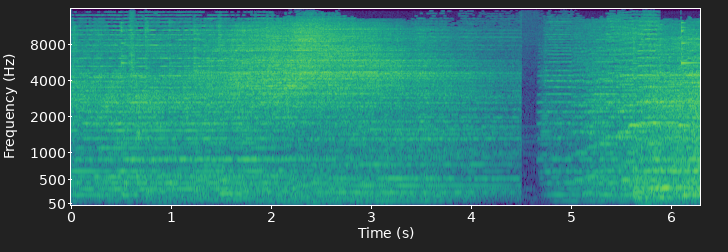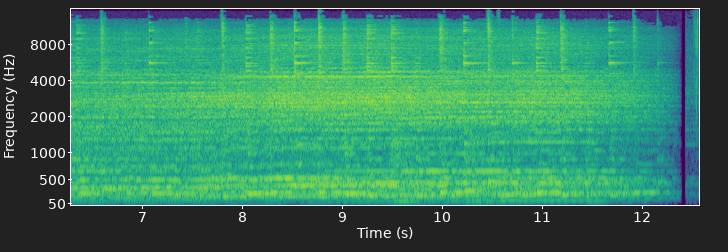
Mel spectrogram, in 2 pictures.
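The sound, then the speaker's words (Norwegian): Dramatic video game music plays for Voldemort's victory in a battle against Dumbledore: dense, sustained orchestral-style chords swell, break off for a brief moment, then return louder and fuller until the end. No one speaks. “Kan jeg få høre musikken når Voldemort vinner?”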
